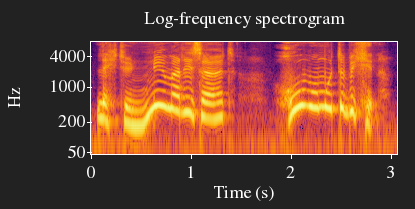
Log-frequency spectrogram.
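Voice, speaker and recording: A woman's voice: sing-song, moderate pace, a little mellow. A woman reading a storybook aloud and voicing a cheerful, giggling queen who wants to quarrel. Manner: very high, gleeful and giggling.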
